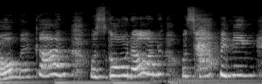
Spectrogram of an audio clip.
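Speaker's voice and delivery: high, panicky mock alarm; imitating a frantic wake-up panic; freaking out. Violet waking with a ring, mock panicked. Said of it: "And she's freaking out".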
